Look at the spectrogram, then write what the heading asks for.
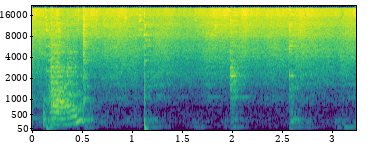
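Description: Grated raw banana fries in a pan with curry leaves, giving a steady low sizzle broken by several sharp stirring scrapes and knocks spaced about a second apart, close up with no talking.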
